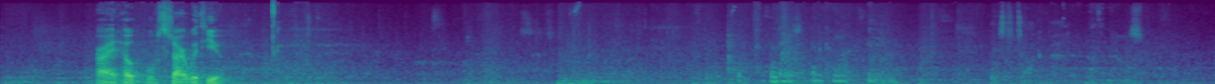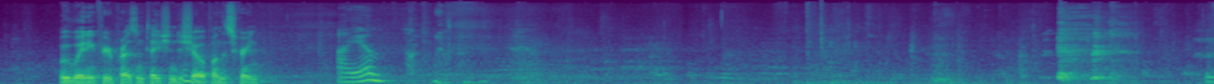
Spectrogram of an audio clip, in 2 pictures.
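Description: A woman speaks calmly into a microphone in a large room with some echo.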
